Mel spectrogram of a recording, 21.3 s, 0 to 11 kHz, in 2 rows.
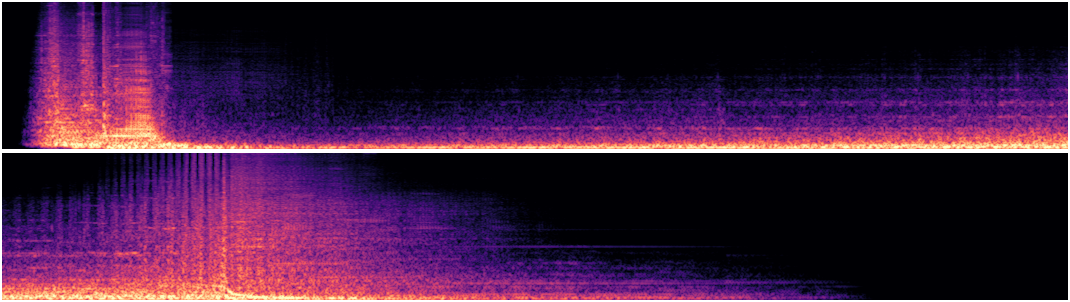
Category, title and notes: Sound effects > Other
Sound Design Elements SFX PS 073
tension, explosion, trailer, effect, transition, epic, game, metal, sweep, stinger, movement, impact, video, implosion, whoosh, riser, indent, cinematic, deep, reveal, industrial, sub, bass, boom, hit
